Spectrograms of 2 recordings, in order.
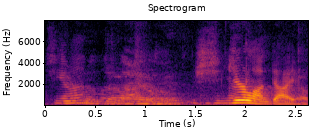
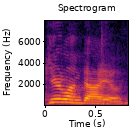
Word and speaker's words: Ghirlandaio: I don't know how to pronounce his last name. Does anybody? Ghirlandaio. There you go. Ghirlandaio.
